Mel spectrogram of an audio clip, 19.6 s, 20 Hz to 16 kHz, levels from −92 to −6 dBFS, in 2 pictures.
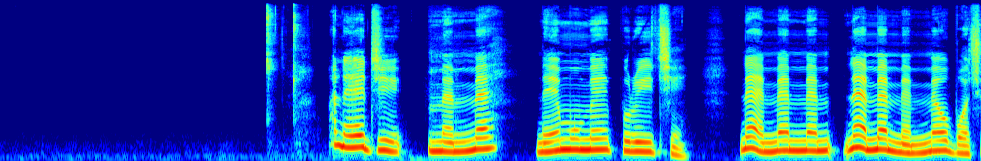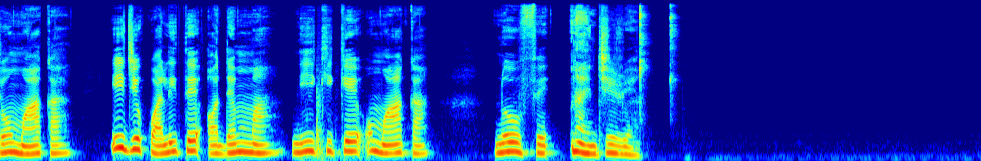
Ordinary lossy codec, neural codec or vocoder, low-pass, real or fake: none; none; 14.4 kHz; real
